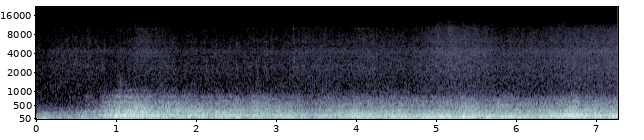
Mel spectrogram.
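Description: Thunderstorm: low rolling thunder that swells suddenly about a second in and keeps rumbling, over a faint hiss of rain.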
